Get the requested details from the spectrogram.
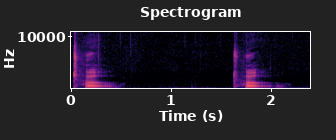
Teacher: The tongue moves up in the mouth with the tip of the tongue striking the dental ridge. That's where the teeth meet the roof of your mouth.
